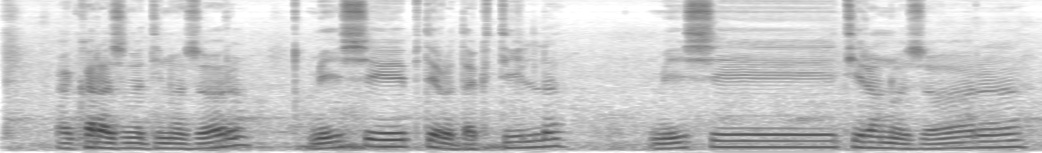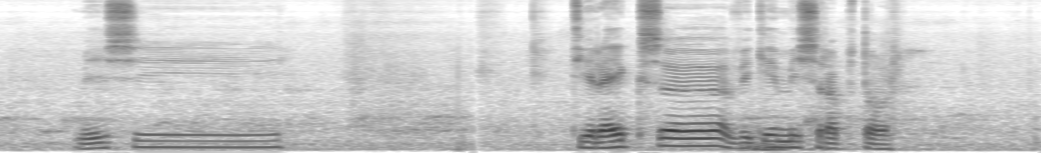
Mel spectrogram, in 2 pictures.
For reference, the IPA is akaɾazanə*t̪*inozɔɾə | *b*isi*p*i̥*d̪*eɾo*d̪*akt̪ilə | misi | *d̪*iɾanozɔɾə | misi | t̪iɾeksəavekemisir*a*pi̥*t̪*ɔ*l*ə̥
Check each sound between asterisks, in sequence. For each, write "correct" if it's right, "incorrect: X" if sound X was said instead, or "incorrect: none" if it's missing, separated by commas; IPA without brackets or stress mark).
incorrect: d̪, incorrect: m, correct, incorrect: t̪, correct, incorrect: t̪, correct, correct, incorrect: ɾ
